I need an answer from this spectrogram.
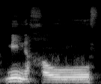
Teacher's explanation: Min khauf ini perlu dibaca tanpa dengung. Dan izhar halki ini berlaku apabila huruf nun sukun bertemu dengan a kha iaitu salah satu daripada huruf izah halqi dan perlu dibaca tanpa dengung.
